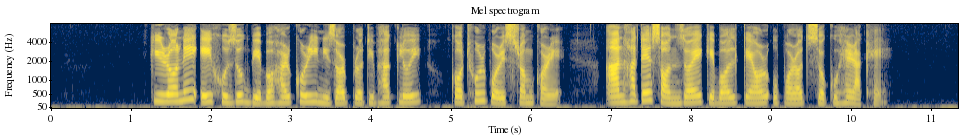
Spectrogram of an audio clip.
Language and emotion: Assamese, neutral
